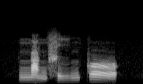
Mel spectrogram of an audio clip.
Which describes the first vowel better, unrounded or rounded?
unrounded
